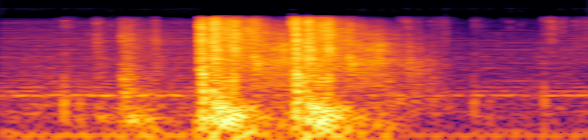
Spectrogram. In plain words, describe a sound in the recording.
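A pistol fires with a loud, echoing bang.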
